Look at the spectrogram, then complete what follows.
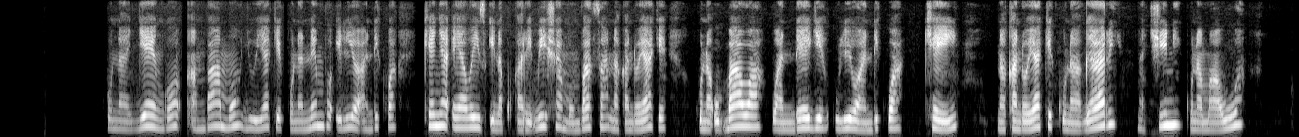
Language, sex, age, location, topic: Swahili, female, 18-24, Mombasa, government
